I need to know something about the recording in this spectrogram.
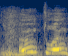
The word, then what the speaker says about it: Antoine: Em nono, o francês Anthony Griezmann. Pô, pera aí, tem que saber pronunciar o nome dele certinho. Antoine Griezmann. Em nono, esse eu gosto muito. Antoine Griezmann.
